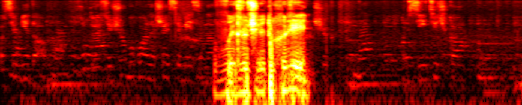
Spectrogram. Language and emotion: Russian, angry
